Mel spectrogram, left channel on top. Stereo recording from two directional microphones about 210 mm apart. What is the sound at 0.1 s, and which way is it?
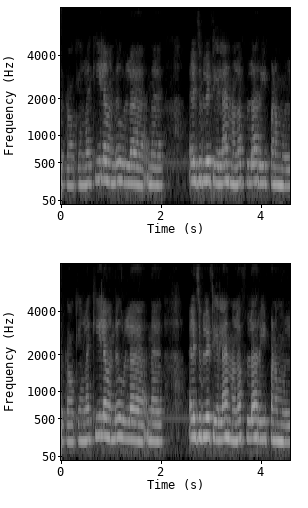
A woman's voice, 45° right (ahead or behind).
